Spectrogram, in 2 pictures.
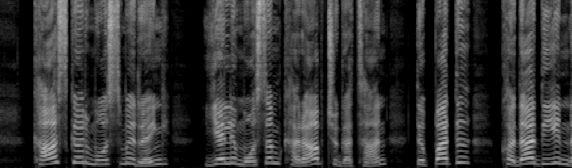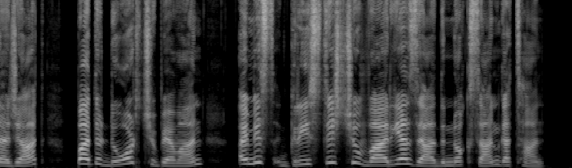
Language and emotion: Kashmiri, neutral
